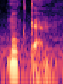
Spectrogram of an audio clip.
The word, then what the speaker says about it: Mukden: name for Shenyang uh the name mden comes from Machu and is pronounced mukden okay luano they provided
